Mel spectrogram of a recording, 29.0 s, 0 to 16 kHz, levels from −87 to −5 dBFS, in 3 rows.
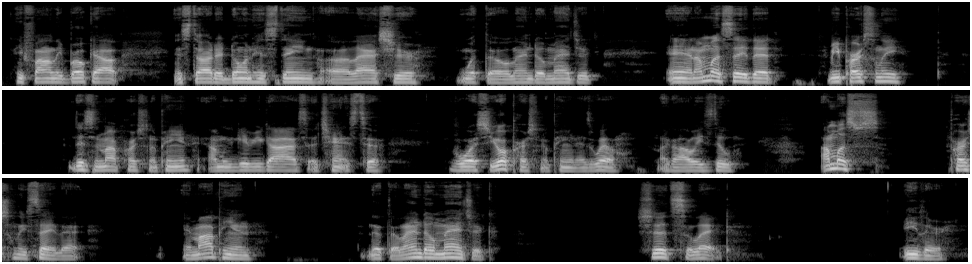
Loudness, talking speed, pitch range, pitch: -29 LUFS, 125 wpm, 110-125 Hz, 115 Hz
